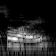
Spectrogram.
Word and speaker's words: Sowore: Police, did I pronounce his name correct? Sowore.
